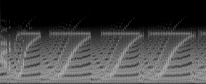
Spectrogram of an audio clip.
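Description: Synthesized robotic radio-interference sound effect: a steady low electronic hum under rapid falling chirps, about four a second.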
